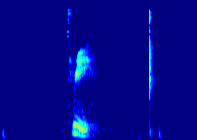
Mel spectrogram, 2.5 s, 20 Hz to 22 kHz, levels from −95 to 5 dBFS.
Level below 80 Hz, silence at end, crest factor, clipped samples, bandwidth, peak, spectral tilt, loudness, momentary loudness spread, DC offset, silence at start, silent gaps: under -90 dBFS; 0.55 s; 36 dB; under 0.1%; 16 kHz; -14 dBFS; -1.5 dB/octave; -44 LUFS; 6 LU; under 0.1%; 0.85 s; 1.42-1.46 s, 1.52-1.58 s, 1.66-1.72 s, 1.82-1.86 s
